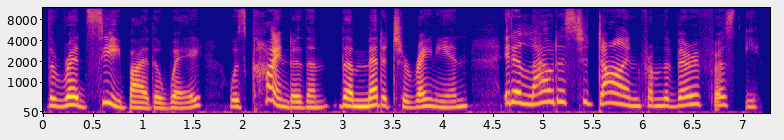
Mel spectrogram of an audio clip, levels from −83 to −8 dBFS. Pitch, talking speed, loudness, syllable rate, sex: 240 Hz, 175 wpm, -19 LUFS, 4.9 syllables/s, female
